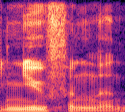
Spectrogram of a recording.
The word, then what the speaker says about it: Newfoundland: call it New Foundland but it should be New Finland is it correct okay yeah so if if you were to kind of spell it out it is New Found land but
